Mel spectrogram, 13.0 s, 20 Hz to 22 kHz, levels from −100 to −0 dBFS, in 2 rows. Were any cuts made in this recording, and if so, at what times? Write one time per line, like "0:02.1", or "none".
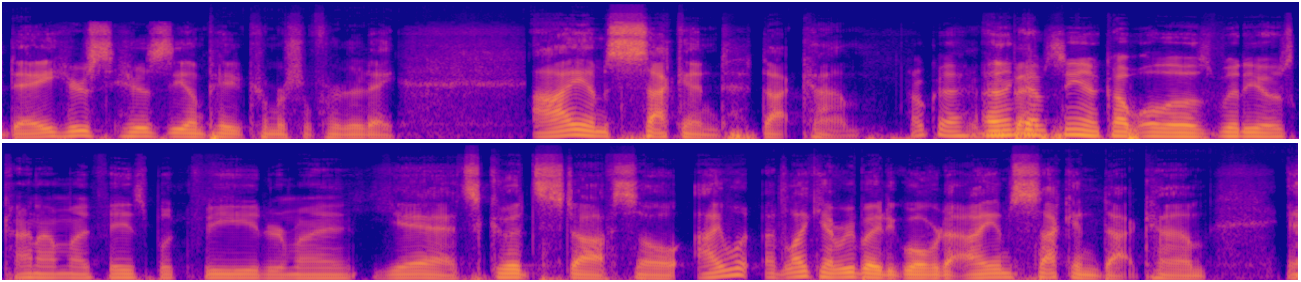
0:02.6
0:10.3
